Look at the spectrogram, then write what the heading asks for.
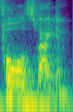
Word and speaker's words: Volkswagen: be volkswagen with v volkswagen or if you want to be like perfect pronunciation that you you should say false wagon with f with f with f although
